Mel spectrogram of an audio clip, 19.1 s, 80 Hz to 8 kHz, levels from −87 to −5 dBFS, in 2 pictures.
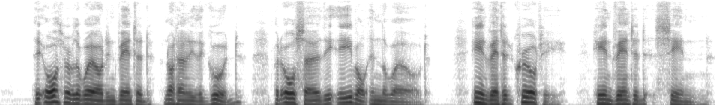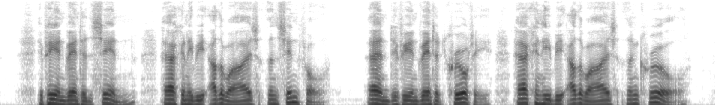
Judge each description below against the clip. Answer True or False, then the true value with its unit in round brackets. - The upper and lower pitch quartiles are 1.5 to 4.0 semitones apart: True (3.6 semitones)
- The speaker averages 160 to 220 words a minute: False (145 wpm)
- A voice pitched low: True (110 Hz)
